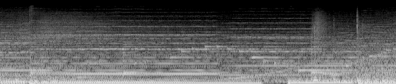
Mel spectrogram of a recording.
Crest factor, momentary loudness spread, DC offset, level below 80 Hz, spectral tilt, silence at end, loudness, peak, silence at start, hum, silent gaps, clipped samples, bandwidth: 10 dB; 4 LU; under 0.1%; -14 dBFS; -6.5 dB/octave; 0 s; -13 LUFS; 0 dBFS; 0 s; none; none; under 0.1%; 10.5 kHz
